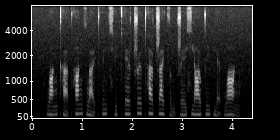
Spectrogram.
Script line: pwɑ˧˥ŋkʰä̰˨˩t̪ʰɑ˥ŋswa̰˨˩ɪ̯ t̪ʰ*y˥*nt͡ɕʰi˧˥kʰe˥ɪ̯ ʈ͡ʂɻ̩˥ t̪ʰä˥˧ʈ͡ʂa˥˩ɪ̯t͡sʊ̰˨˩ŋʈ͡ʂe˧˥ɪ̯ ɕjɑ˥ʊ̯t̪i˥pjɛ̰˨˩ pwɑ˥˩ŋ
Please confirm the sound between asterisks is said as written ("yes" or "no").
no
